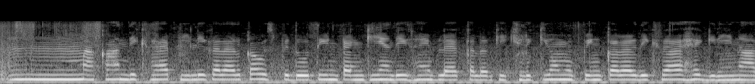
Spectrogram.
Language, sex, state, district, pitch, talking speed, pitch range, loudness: Hindi, female, Bihar, Gopalganj, 220 Hz, 215 wpm, 210-225 Hz, -12 LUFS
